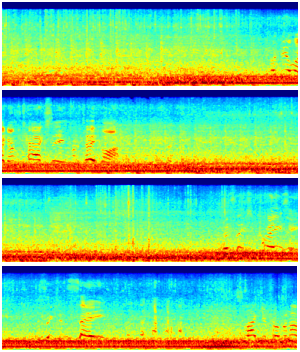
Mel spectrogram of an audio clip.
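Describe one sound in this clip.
An old car engine rumbles steadily as the car drives along.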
